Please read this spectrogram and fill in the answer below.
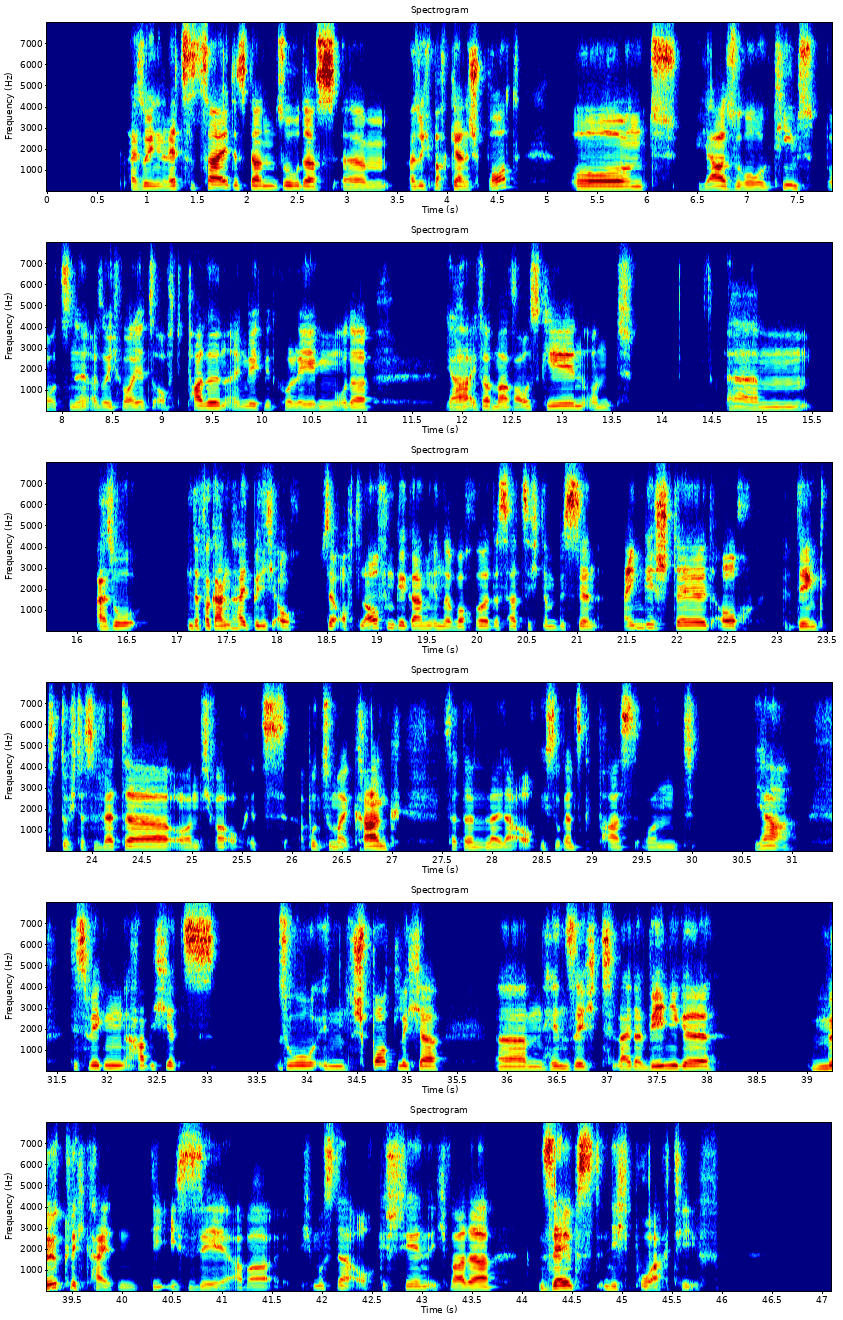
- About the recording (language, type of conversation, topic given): German, advice, Wie kann ich zu Hause endlich richtig zur Ruhe kommen und entspannen?
- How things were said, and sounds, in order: tapping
